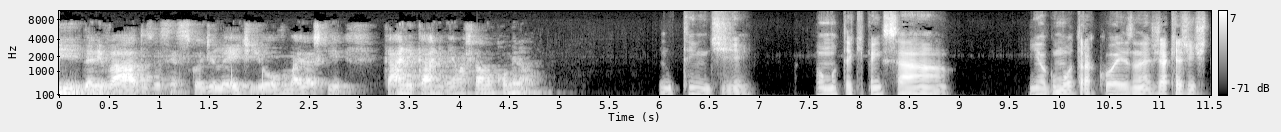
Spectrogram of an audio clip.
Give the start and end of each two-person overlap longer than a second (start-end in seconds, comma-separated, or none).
none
